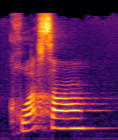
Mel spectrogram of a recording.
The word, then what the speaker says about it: croissant: «Croissant», «croissant» теж на останній склад.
